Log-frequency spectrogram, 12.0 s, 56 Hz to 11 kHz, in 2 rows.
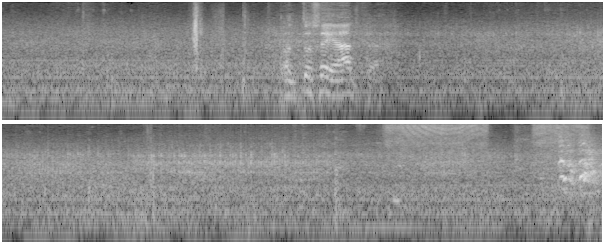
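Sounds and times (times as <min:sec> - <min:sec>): street background noise: 0:00.0 - 0:12.0
spray can hissing: 0:09.8 - 0:11.7.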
